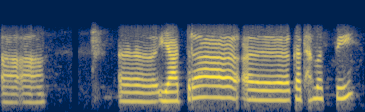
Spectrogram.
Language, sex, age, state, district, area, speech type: Sanskrit, female, 18-30, Kerala, Malappuram, rural, conversation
